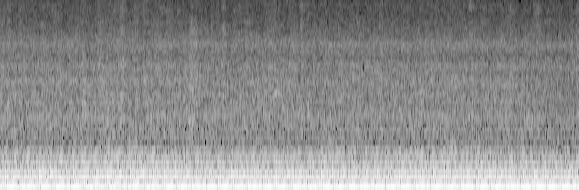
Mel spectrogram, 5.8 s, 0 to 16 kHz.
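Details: Toyota Cressida MX83, just started after engine reinstall and distributor re-timing, cold, exhaust not fully plumbed in: loud, deep, steady idle with an even beat, no misses, some exhaust puffing; oil pressure good, runs well.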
